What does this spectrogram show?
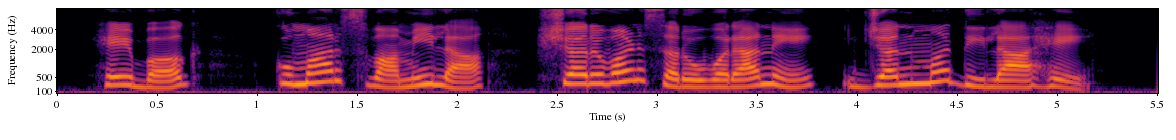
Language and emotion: Marathi, neutral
